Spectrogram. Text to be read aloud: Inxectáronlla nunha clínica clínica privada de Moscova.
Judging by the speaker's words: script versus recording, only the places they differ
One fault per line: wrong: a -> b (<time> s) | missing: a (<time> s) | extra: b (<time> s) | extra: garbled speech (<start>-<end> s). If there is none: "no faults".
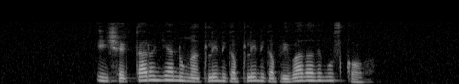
no faults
